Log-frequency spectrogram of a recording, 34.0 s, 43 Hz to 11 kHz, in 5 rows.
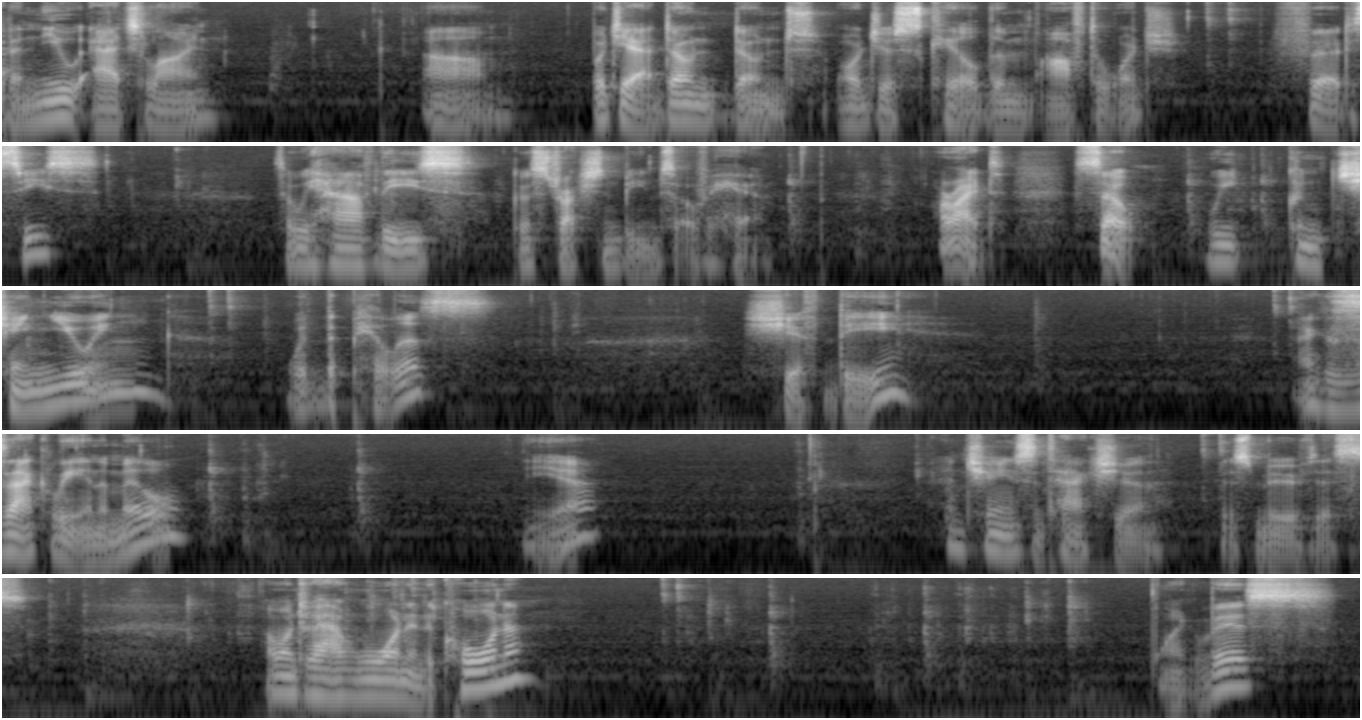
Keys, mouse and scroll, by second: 3.1 z, 5.1 x, 7.3 Tab, 7.7 z, 8.8 shift+middle click, 10.7-11.1 shift+middle drag, 12.7 shift+middle click, 13.1-13.5 middle drag, 13.7 shift+middle drag, 14.6 click, 15.8 KP_7, 16.3 z, 17.4 shift+d, 17.5 shift+right click, 17.8 g, 18.1 x, 21.4 middle click, 21.7 z, 22.2-24.3 middle drag, 24.5 Tab, 25.3 g, 25.6 y, 26.4 click, 26.6 Tab, 27.6-29.5 typing, 28.6 shift+middle drag, 30.5 click, 30.7 z, 31.0-31.5 middle drag, 31.8 shift+middle click, 32.3 g, 32.5 x.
